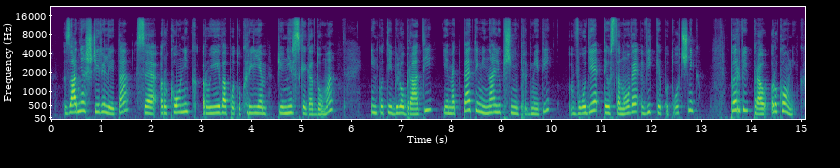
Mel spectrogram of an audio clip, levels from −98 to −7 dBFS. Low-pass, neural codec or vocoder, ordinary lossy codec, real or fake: 14.4 kHz; vocoder, 44.1 kHz, 128 mel bands, Pupu-Vocoder; none; fake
